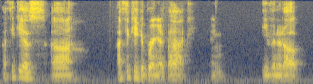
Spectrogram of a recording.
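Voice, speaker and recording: A man's voice: on the low side, lively intonation, moderate pace. An American man co-casting a live esports match, easygoing, making short remarks. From United States. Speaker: esports co-caster. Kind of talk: live game commentary.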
